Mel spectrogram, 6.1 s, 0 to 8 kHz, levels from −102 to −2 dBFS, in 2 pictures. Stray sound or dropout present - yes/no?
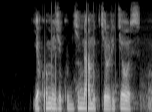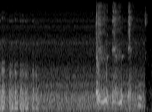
yes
